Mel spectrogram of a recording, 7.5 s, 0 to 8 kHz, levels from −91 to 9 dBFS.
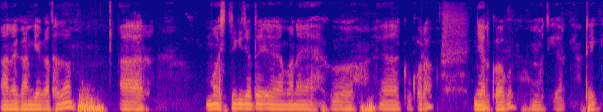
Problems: none marked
